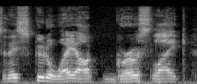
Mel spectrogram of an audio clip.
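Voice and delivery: ordinary talk, nothing marked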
